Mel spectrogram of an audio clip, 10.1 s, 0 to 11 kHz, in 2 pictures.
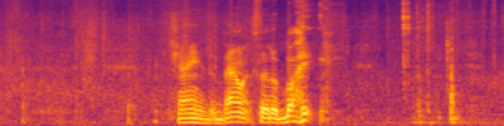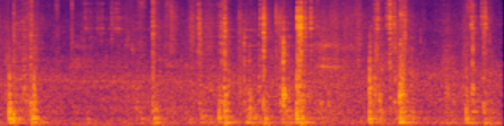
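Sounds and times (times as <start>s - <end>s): metal clicks and knocks: 3.9s - 10.0s.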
